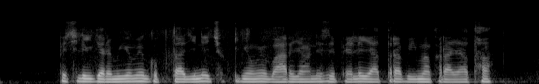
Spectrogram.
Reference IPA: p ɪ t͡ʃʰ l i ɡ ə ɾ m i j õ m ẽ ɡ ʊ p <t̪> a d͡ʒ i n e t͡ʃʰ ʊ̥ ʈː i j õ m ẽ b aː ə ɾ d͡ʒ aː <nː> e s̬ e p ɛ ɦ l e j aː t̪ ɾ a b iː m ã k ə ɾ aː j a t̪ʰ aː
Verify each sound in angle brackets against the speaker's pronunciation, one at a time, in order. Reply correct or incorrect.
correct, incorrect: n

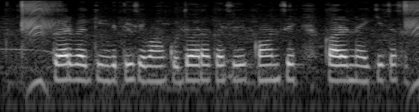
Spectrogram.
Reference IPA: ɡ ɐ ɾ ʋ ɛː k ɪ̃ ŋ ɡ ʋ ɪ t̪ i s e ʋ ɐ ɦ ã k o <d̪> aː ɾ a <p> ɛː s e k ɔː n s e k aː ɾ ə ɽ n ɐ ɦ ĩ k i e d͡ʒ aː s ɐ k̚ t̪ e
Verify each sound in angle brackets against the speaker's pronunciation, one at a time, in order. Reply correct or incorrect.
correct, incorrect: k

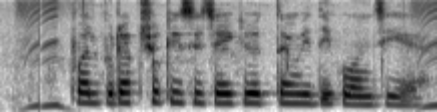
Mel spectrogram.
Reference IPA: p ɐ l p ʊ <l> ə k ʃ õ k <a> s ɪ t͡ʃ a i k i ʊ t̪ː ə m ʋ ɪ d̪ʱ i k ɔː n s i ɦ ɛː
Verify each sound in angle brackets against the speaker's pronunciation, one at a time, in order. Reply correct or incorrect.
incorrect: ɾ, incorrect: i

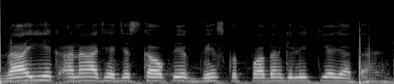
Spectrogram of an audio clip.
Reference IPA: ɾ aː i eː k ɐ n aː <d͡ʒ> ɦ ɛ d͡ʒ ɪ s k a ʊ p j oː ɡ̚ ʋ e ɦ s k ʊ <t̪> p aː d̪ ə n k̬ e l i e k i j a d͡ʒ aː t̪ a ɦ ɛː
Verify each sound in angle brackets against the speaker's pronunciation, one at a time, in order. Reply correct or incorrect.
correct, correct

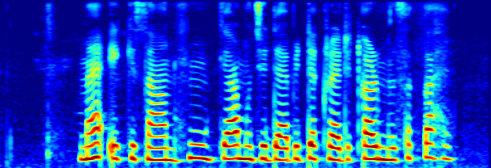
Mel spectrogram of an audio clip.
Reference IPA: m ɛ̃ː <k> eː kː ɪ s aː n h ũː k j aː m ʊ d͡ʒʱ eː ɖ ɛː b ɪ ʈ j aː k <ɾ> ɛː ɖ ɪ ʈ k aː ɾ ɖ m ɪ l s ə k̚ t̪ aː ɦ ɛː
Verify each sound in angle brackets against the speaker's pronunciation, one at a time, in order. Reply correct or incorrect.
incorrect: ʔ, correct

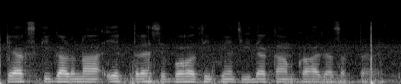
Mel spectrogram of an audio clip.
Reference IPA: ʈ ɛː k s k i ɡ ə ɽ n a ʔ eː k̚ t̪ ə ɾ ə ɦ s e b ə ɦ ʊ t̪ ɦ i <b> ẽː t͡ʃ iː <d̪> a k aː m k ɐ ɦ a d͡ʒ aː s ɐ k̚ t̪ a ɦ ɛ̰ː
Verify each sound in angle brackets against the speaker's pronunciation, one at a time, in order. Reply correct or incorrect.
incorrect: p, correct

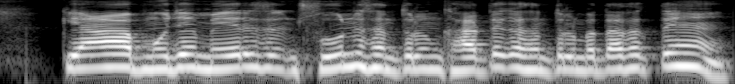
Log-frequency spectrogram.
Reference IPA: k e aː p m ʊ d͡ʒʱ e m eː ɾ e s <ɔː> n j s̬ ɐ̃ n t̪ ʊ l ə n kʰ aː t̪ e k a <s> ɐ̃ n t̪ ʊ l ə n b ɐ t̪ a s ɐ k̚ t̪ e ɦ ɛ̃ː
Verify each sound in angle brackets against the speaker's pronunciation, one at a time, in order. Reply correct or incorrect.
incorrect: uː, correct

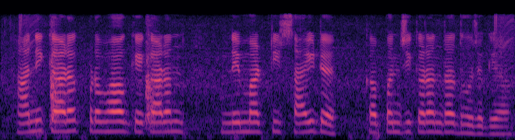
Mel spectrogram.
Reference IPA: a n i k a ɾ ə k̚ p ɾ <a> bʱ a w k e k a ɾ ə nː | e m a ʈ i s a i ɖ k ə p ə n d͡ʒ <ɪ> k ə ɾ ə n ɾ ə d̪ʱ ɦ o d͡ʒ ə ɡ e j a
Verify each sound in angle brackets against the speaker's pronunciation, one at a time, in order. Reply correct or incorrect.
incorrect: ə, incorrect: i

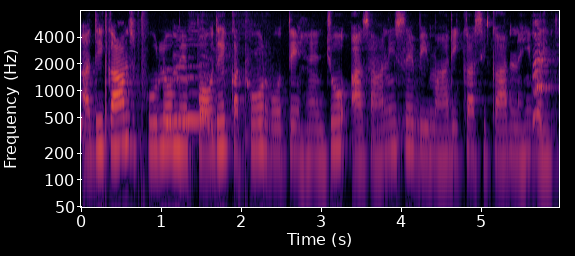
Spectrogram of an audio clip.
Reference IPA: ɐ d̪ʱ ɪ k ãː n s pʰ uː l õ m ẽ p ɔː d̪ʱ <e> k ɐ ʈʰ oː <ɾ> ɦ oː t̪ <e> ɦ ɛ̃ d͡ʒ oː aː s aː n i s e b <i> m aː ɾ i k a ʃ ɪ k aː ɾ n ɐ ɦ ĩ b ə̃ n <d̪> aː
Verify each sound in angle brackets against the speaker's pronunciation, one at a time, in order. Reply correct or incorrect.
correct, correct, correct, incorrect: iː, incorrect: t̪

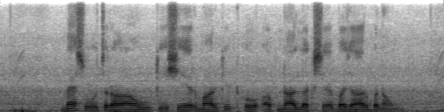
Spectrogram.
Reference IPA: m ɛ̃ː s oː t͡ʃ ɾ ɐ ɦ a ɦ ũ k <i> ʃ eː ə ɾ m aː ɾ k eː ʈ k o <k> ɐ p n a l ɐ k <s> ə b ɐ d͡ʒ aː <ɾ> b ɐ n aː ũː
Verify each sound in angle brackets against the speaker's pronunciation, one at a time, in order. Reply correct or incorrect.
correct, incorrect: ʔ, incorrect: ʃ, correct

